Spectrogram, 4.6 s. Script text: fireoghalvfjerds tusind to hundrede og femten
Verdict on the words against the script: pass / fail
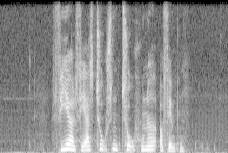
pass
